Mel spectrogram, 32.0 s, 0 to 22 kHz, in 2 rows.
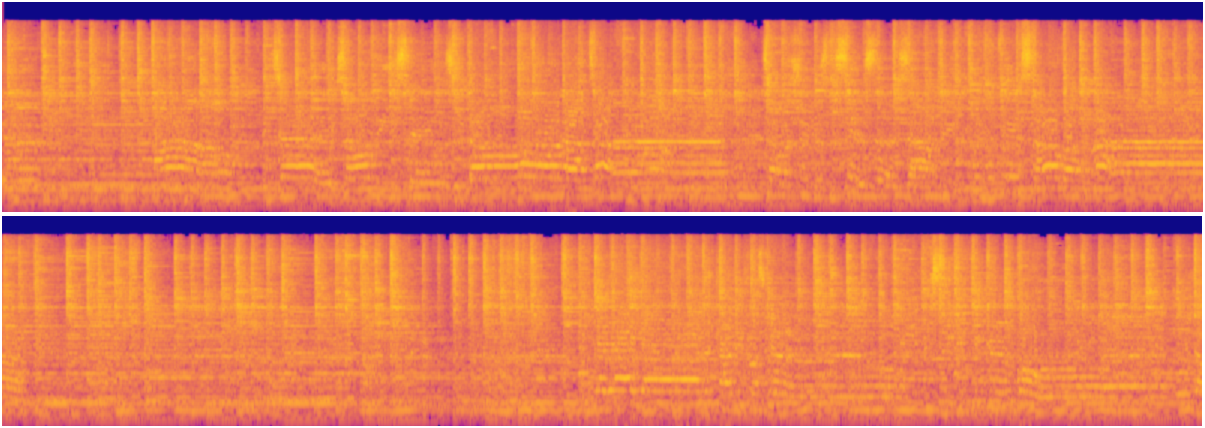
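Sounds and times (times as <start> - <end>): person singing: 0.0 - 16.7, 23.3 - 32.0
strummed guitar: 0.0 - 32.0.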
